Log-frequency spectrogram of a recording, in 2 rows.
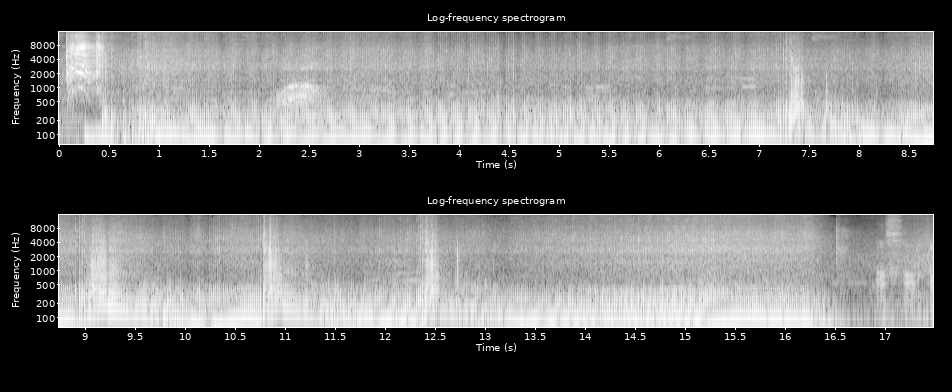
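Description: A Kawasaki Z900SP motorcycle fitted with a loud SC aftermarket exhaust fires up and idles with a deep, steady throb, then blips its throttle in several sharp revs before settling and cutting off near the end.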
